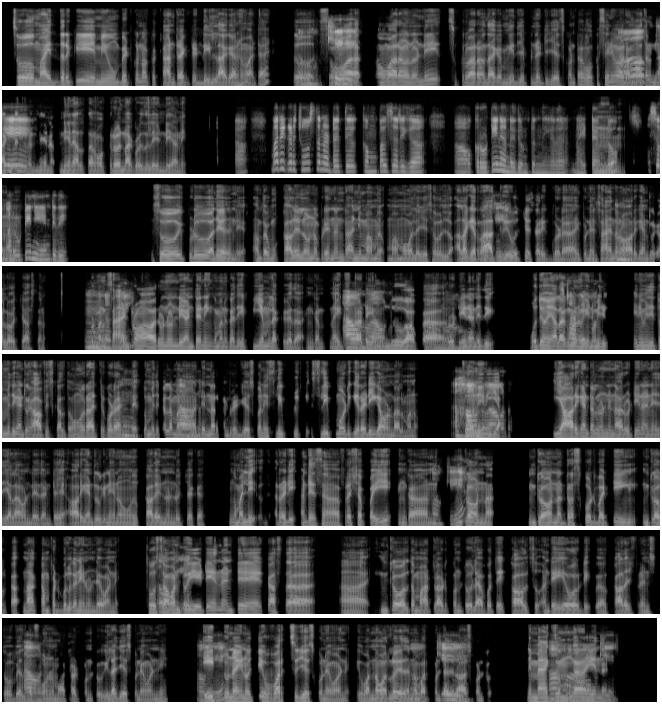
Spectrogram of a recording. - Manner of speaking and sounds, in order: in English: "సో"; in English: "కాంట్రాక్ట్ డీల్"; chuckle; in English: "సో"; giggle; in English: "కంపల్సరీగా"; in English: "రొటీన్"; in English: "నైట్ టైమ్‌లో. సో"; in English: "రొటీన్"; in English: "సో"; tapping; in English: "పీఎం"; in English: "నైట్ స్టార్ట్"; in English: "స్టార్ట్"; in English: "రొటీన్"; in English: "ఆఫీస్‌కి"; in English: "డిన్నర్ కంప్లీట్"; giggle; in English: "స్లీప్ మోడ్‌కి రెడీగా"; in English: "సో"; in English: "రొటీన్"; in English: "కాలేజ్"; in English: "రెడీ"; in English: "ఫ్రెష్‌అప్"; in English: "డ్రెస్ కోడ్"; in English: "కంఫర్టబుల్‍గా"; in English: "సో సెవెన్ టు ఎయిట్"; in English: "కాలేజ్ ఫ్రెండ్స్‌తో"; in English: "ఎయిట్ టు నైన్"; in English: "వర్క్స్"; in English: "వన్ అవర్‌లో"; in English: "వర్క్"; in English: "మాక్సిమమ్‌గా"
- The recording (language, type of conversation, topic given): Telugu, podcast, రాత్రి పడుకునే ముందు మీ రాత్రి రొటీన్ ఎలా ఉంటుంది?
